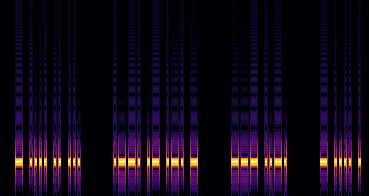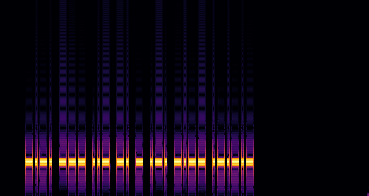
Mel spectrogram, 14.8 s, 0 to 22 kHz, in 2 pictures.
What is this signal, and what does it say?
Morse code, heard as a keyed tone, about 25 wpm, 700 Hz. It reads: THIS PART OF THE COUNTRY.
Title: 2x Word-Spacing - Sentences from Top 300 Words - 25wpm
